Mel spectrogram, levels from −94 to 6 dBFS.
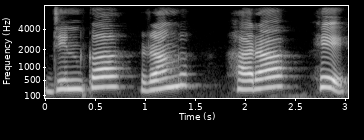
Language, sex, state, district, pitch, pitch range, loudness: Hindi, female, Madhya Pradesh, Bhopal, 300 Hz, 255-320 Hz, -13 LUFS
